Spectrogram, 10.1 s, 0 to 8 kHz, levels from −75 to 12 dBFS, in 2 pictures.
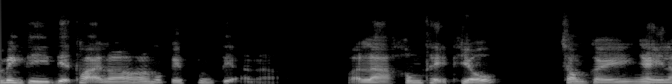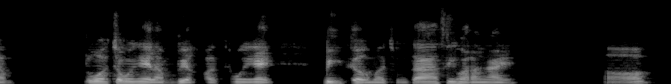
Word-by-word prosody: mình 180 -2 +5
thì 135 -3 +4
điện - - +5
thoại - - +4
nó 130 +6 +1
là 150 - 0
một - - -4
cái 125 - 0
phương 160 -2 -6
tiện, - - -3
gọi - - -15
là, - - -19 0.5
gọi - - -2
là, 105 -2 +4
không 165 +11 -3
thể - - +1
thiếu 460 -2 +4 0.4
trong 155 -5 0
cái 120 +4 +1
ngày 110 -8 +3
làm 105 -1 -3 0.5
đúng 130 +3 +1
rồi, 135 - +4
trong 135 - +3
cái 130 - 0
ngày 130 - +6
làm 105 -1 -3
việc 115 - +1
hoặc 105 -1 -6
trong 125 - -5
cái 115 - -2
ngày 120 - +6 0.4
bình 120 - +1
thường 105 - +2
mà 105 0 -3
chúng 105 0 -15
ta 125 0 +3
sinh 130 - -1
hoạt 115 -3 -1
hàng 110 0 -2
ngày. 105 -1 -1 0.7
Đó. - - -6
125 Hz, 250 wpm, -26 LUFS, 110-140 Hz, 0.7 s, ngày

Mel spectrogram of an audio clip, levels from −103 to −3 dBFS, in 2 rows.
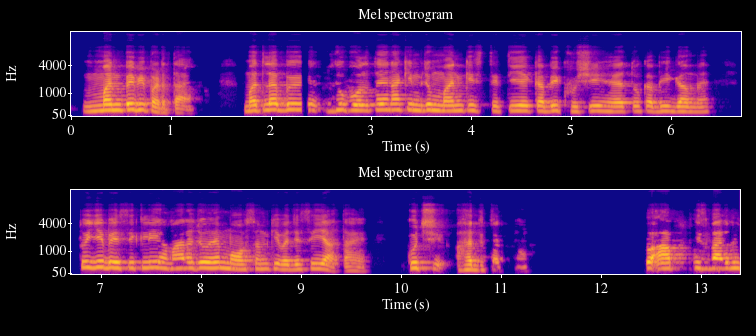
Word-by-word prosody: मन 210 +5 +4
पे 230 - +8
भी 225 -1 +2
पड़ता - - -1
है, - - -8 0.5
मतलब 215 +4 +3 0.5
जो 225 0 -2
बोलते 205 +1 +1
हैं 225 - +3
ना 225 0 +2
कि - - 0
म 205 - -2
जो 220 - +3
मन 195 -1 +1
की 205 0 -3
स्थिति 185 0 -7
है, 190 - +4
कभी 185 +2 +2
खुशी 175 +2 -4
है, 170 -1 0
तो 180 0 -6
कभी 180 0 -3
गम 170 -1 -1
है, 165 - -10 0.4
तो 235 - -2
ये 240 +1 +2
बेसिकली 220 0 +1
हमारा 205 +1 -1
जो 220 - +7
है 220 +1 +4
मौसम 185 +1 -1
की 195 - -2
वज़ह 170 0 -1
से 175 +3 -8
ही 190 - 0
आता 130 - -8
है, 125 -3 -11 0.4
कुछ 215 0 0 0.3
हद 165 -1 0
तक - - -5
तो। 280 -1 -22 1.2
तो 220 - +8
आप 205 0 +1
इस 205 - -6
बारे 205 0 +5
में 215 0 -2
200 Hz, 205 wpm, -25 LUFS, 180-215 Hz, 1.2 s, पे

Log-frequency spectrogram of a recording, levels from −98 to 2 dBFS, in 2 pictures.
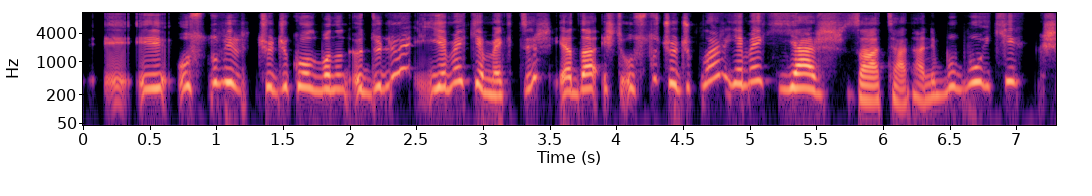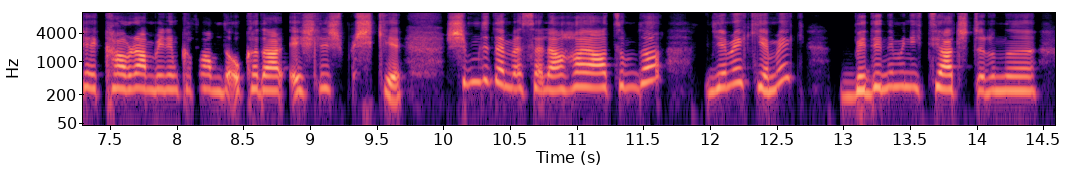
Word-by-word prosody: i 405 -1 -7
iii, 275 +5 +2
uslu 355 +5 -1
bir 365 -6 +3
çocuk 295 +1 -3
olmanın 270 -2 +1
ödülü 300 +6 -2 0.2
yemek 345 +4 -1
yemektir 220 - -1
ya 235 0 +2
da, 270 +1 +7
işte, 260 - -6
uslu 410 - -6
çocuklar 345 +2 0
yemek 370 0 -1
yer 270 -5 +5
zaten. 160 -8 +1
Hani, 185 +5 -5
bu 295 -1 -5
bu 375 0 +2
2 370 +5 -2 0.2
şey, 285 -2 -2
kavram 270 +1 +3
benim 260 0 -2
kafamda 255 0 -4
o - - +1
kadar 250 -1 +4
eşleşmiş 255 +3 -2
ki - - 0 0.3
şimdi 380 0 0
de 350 - +3
mesela 270 -2 0
hayatımda 300 +5 +3 0.3
yemek 295 +7 -3
yemek 325 - -1 0.4
bedenimin 285 +9 -1
ihtiyaçlarını, 245 -3 0
280 Hz, 150 wpm, -22 LUFS, 255-340 Hz, 0.4 s, da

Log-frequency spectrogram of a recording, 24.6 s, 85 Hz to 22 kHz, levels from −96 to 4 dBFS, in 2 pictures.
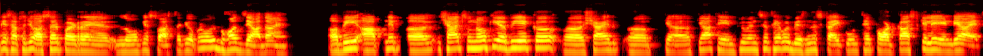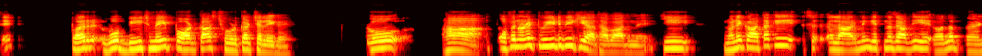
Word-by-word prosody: के 175 - -2
हिसाब 160 -2 0
से 160 - -8
जो 180 +2 -2
असर 150 +3 +3
पड़ 150 -1 +4
रहे 150 -1 +2
हैं 135 -1 -2
लोगों 140 +1 -5
के 155 +1 -8
स्वास्थ्य 145 -1 -1
के 150 +1 -7
ऊपर, 185 +7 -5
वो 200 0 -1
भी 190 - -7
बहुत 165 0 0
ज़्यादा 135 -1 +3
हैं। 120 -1 -5 0.6
अभी 170 +6 +3 0.2
आपने 155 +4 +1
अ, 155 -4 0 0.2
शायद 180 +1 +4
सुना 190 +1 -2
हो 205 - +1
कि 210 +1 -1
अभी 195 0 +2
एक 200 +1 -2
अ, 140 -9 +1
शायद 155 0 +1
अ, 155 - -16 0.6
क्या 135 -2 -3
क्या 170 +1 +1
थे 150 - -2
इन्फ्लुएंसर 170 +4 -8
थे, 180 - -2
कोई 180 0 -4
बिज़नेस 150 +1 -7
टायकून 145 +2 0
थे 155 - -3
पॉडकास्ट 150 +2 +3
के 175 - -1
लिए 165 -2 +3
इंडिया 150 +1 +3
आए - - +3
थे, - - -3 0.8
पर 190 +5 +4 0.2
वो 200 - +5 0.2
बीच 190 +2 -1
में 195 +1 +3
ही 220 - +4
पॉडकास्ट 180 +2 +3
छोड़कर 165 -1 -2
चले 130 -4 +1
गए। 115 -1 -10 0.8
तो 170 +3 -5 0.8
हाँ, 165 -1 +2 0.2
और 180 - +2
फिर 225 - +1
उन्होंने 230 +3 +4
ट्वीट 235 +2 +2
भी 250 +1 +2
किया 205 -8 +3
था 135 - 0
बाद 135 -1 0
में 125 -1 -11 0.2
कि, 185 -1 -4 0.4
उन्होंने 170 +6 +1
कहा 200 -2 +5
था 240 - +3
कि 255 - +1 0.4
स - - -9 0.2
अलार्मिंग 165 +4 +1
इतना 195 +1 -3
ज़्यादा 185 0 +1
ही 185 -1 0
मतलब 200 +6 -2
अ, 145 - -5
165 Hz, 190 wpm, -23 LUFS, 150-190 Hz, 0.8 s, वो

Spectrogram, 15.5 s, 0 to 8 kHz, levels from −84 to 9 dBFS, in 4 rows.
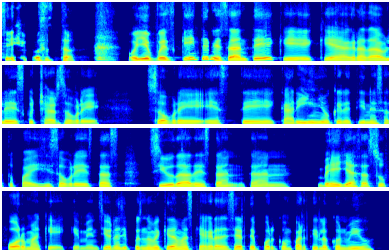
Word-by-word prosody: Sí - - +1 0.2
justo, - - 0 0.5
oye 195 - +8
pues, 165 -2 +4
qué 210 +7 0
interesante 180 - +5
qué 165 +1 -1
qué 160 0 +1
agradable 150 -3 +2
escuchar 125 -2 -4
sobre 130 -9 -4 0.4
sobre 120 -2 -1
este 125 0 -3
cariño 155 +10 0
que 130 - -2
le 125 -1 -3
tienes 140 +2 -4
a 130 - -5
tu - - -12
país 115 +1 -4
y 135 - -6
sobre 115 -4 -1
estas 135 +3 -3 0.3
ciudades 130 +1 +1
tan 115 -3 -5
tan 110 -2 -6 0.2
bellas 130 +1 +2
a - - 0
su 125 - -5
forma 120 +1 +2
que - - -7
que 110 - -9
mencionas 120 - -3
y - - -2
pues, 140 -7 -4
no 130 - 0
me 145 - +1
queda 165 +2 +3
más 150 -3 -1
que - - -4
agradecerte 125 +8 +1
por 130 -5 -3
compartirlo 125 +4 -2
conmigo. 145 +2 -2
130 Hz, 170 wpm, -23 LUFS, 120-155 Hz, 0.5 s, oye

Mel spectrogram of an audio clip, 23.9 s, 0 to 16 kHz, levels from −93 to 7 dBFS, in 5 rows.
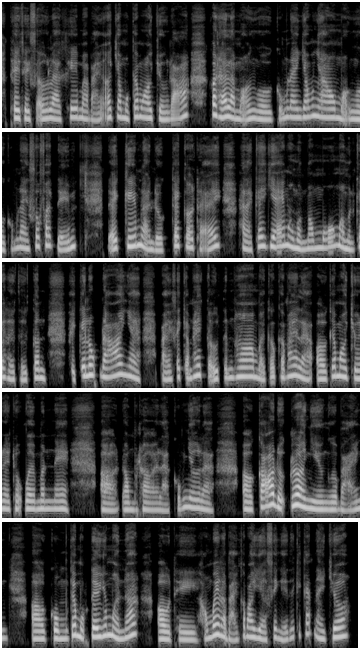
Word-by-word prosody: Thì 205 -1 +4
thiệt 195 -2 -2
sự 190 - -1
là 190 -3 0
khi 225 +5 -2
mà 200 -4 -2
bạn 165 -1 -7
ở 220 - -2
trong 225 -1 -1
một 195 - 0
cái 235 - -2
môi 215 -3 +1
trường 185 -4 -2
đó 255 +8 -1 0.3
có 285 - +6
thể 225 -2 +4
là 225 -3 +4
mọi 185 -1 -1
người 180 -3 0
cũng 215 +4 -4
đang 220 -1 -1
giống 230 +3 0
nhau, 220 -3 +1
mọi 205 - -2
người 180 -1 0
cũng 190 +6 -8
đang 215 -2 0
xuất 250 -1 -2
phát 265 -2 -2
điểm 175 +7 0 0.4
để 200 - +1
kiếm 255 +2 +4
lại 230 -9 +1
được 155 -2 -2
cái 260 - +1
cơ 230 -4 -1
thể 230 +9 -2 0.2
hay 195 - -4
là - - -3
cái 250 +1 +1
dáng 250 +2 +2
mà 260 - +3
mình 185 -3 +1
mong 200 +2 0
muốn 240 +5 0
mà 250 - +2
mình 180 -3 0
có 230 +7 -2
thể 180 -3 -2
tự 165 -1 -3
tin. 215 -1 +2 0.3
Thì - - -3
cái 255 +8 +1
lúc 275 -1 +3
đó 240 +3 +1
nha, 230 -7 +1 0.3
bạn 180 0 -2
sẽ 230 - -2
cảm - - -3
thấy 270 +3 +3
tự 185 - 0
tin 215 0 -3
hơn, 240 0 +3
bạn 185 -4 -1
có 120 - -3
cảm 215 - -5
thấy 260 +2 +2
là: 200 -8 0
"Ờ, 185 +1 +1
cái 250 - 0
môi 250 -2 +3
trường 200 -1 -2
này 185 -1 0
thuộc 185 - -3
về 190 -1 +2
mình 185 0 -1
nè." 185 -1 0 0.4
Ờ, 160 -3 -3
đồng 170 -1 -1
thời 165 -2 -3
là 150 -2 -6
cũng 225 - -5
như 215 -3 +1
là, 175 -4 -2 0.4
ờ, 180 -1 +2
có 275 +6 +6
được 210 -4 +1
rất 280 +2 +8
là 245 - +6
nhiều 185 -4 +3
người 170 0 0
bạn, 170 +4 -5 0.3
ờ, 185 0 +2
cùng 190 -1 +2
cái 275 - +3
mục 225 -5 +3
tiêu 235 -1 +7
giống 270 +3 +4
mình 200 -7 +3
á. 255 +7 +3 0.3
Ờ, 185 -1 +4
thì 170 -2 -2
hông 190 +7 -2
biết 280 +2 +6
là 255 - +3
bạn 165 -4 -5
có 210 - -5
bao 235 -2 +3
giờ 205 -5 +2
suy 220 - -3
nghĩ 170 -2 -3
tới 215 - -5
cái 270 +4 -16
cách 305 0 -4
này 200 -7 -1
chưa? 230 +3 +3
205 Hz, 290 wpm, -21 LUFS, 180-235 Hz, 0.4 s, rất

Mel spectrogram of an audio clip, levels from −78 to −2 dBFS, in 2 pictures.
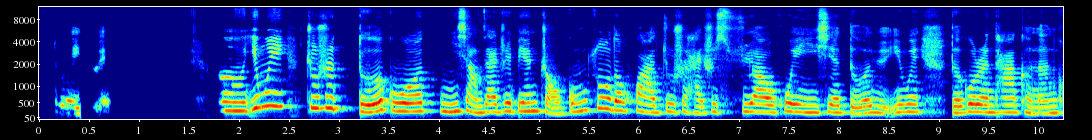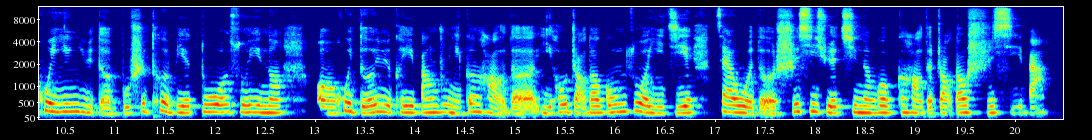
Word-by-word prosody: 对 450 -3 -11 0.3
对。 - - -15 1.1
嗯， 260 -1 +3
因 345 +4 +4
为 410 - +4 0.3
就 350 -3 +3
是 345 0 +3
德 300 -8 +4
国， 250 -3 +4 0.2
你 240 -1 +1
想 225 -4 -1
在 230 0 +1
这 250 +3 +2
边 255 +1 +1
找 170 -8 -3
工 240 +9 -3
作 325 +3 +1
的 275 -2 +4
话， 255 -5 -3
就 210 +4 -4
是 235 +2 -6
还 200 -3 -6
是 230 +5 -5
需 225 +2 -7
要 225 -3 +3
会 230 +1 +2
一 215 -1 -1
些 210 +1 0
德 195 -2 -2
语， 200 -2 -2
因 220 +1 -4
为 230 -1 -1 0.3
德 195 0 +1
国 235 +2 +4
人 220 -1 +3
他 215 0 -3
可 210 -2 -4
能 185 +1 -4
会 245 +6 +2
英 235 +1 0
语 210 -3 -4
的 - - -4
不 175 +2 -8
是 245 +5 -3
特 265 +1 0
别 205 -2 0
多。 225 +2 0
所 220 -1 -2
以 215 -1 0
呢， 205 -1 +2 0.3
呃， 185 -1 0
会 255 -2 +2
德 200 -2 +1
语 225 -2 0
可 205 +1 -7
以 205 0 +4
帮 205 +1 -1
助 220 +1 -4
你 190 - -1
更 230 +6 -2
好 225 -3 -4
地 - - -1
以 190 -2 -4
后 225 +4 -1
找 205 -3 -3
到 200 +1 +2
工 220 +3 -1
作， 240 -3 +2
以 190 -1 -1
及 195 +1 0 0.2
在 230 -3 0
我 205 -3 +5
的 185 +1 0
实 215 +6 -1
习 240 +1 +2
学 210 -4 +1
期， 190 +3 -1
能 200 -1 +2
够 205 0 +3
更 210 +2 -4
好 200 -2 -2
地 185 - -3
找 200 0 -3
到 205 +1 +1
实 205 -1 -4
习 200 -1 -2
吧。 200 +3 -6
215 Hz, 255 characters per minute, -20 LUFS, 200-240 Hz, 1.1 s, 我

